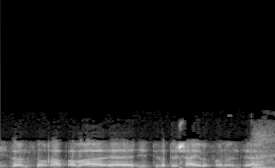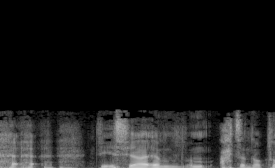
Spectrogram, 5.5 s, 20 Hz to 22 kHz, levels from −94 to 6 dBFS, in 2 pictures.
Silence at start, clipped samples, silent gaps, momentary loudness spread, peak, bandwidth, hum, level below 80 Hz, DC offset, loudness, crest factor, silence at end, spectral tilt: 0 s; under 0.1%; none; 16 LU; -2 dBFS; 8 kHz; none; -44 dBFS; under 0.1%; -22 LUFS; 22 dB; 0 s; -4 dB/octave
